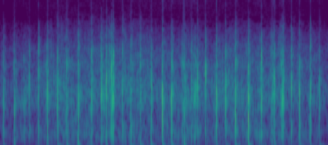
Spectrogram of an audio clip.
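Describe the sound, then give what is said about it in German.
Sharp whip cracks snap out in rapid, overlapping succession from a group (Passe) cracking whips together at the Rupertigau Preisschnalzen competition, with groups from Traunstein, Berchtesgadener Land and Salzburger Land, before thousands of freezing spectators; a loud, steady crackling rhythm of dozens of bright pops with no talking. “Es ist halt ein schöner Brauch, muss ich sagen, dass die Jugend wieder zusammenkommt und das ist ja ein bisschen motivierend, dass richtig schnalzen und das schön wird.”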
